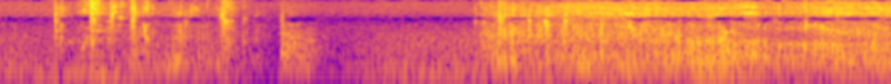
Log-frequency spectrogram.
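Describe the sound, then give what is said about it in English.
Loud, wet slurping of soup at a family dinner: a few short, noisy sucking bursts at first, then one long, continuous slurp that holds steady to the end. “There's no need to slurp your soup so loudly.”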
